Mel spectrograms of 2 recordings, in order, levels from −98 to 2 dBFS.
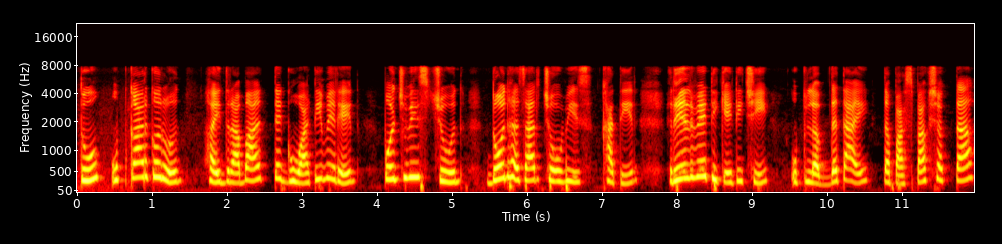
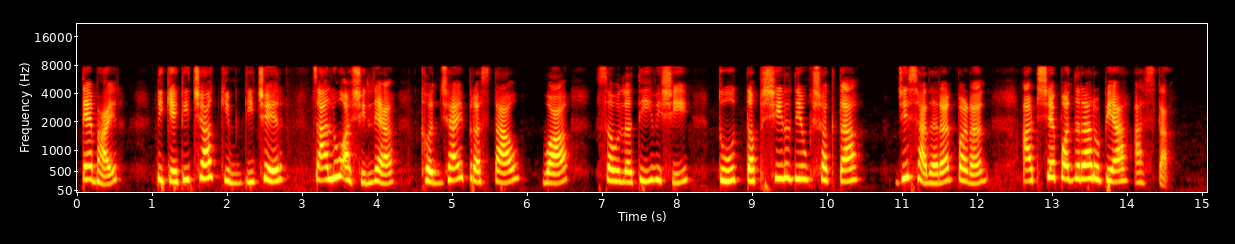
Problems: none marked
